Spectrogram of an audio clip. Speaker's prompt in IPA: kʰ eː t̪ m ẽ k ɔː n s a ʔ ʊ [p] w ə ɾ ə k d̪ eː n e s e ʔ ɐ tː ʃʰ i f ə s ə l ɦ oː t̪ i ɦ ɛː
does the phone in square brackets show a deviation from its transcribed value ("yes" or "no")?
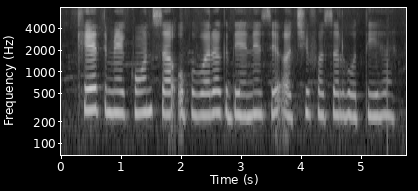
no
